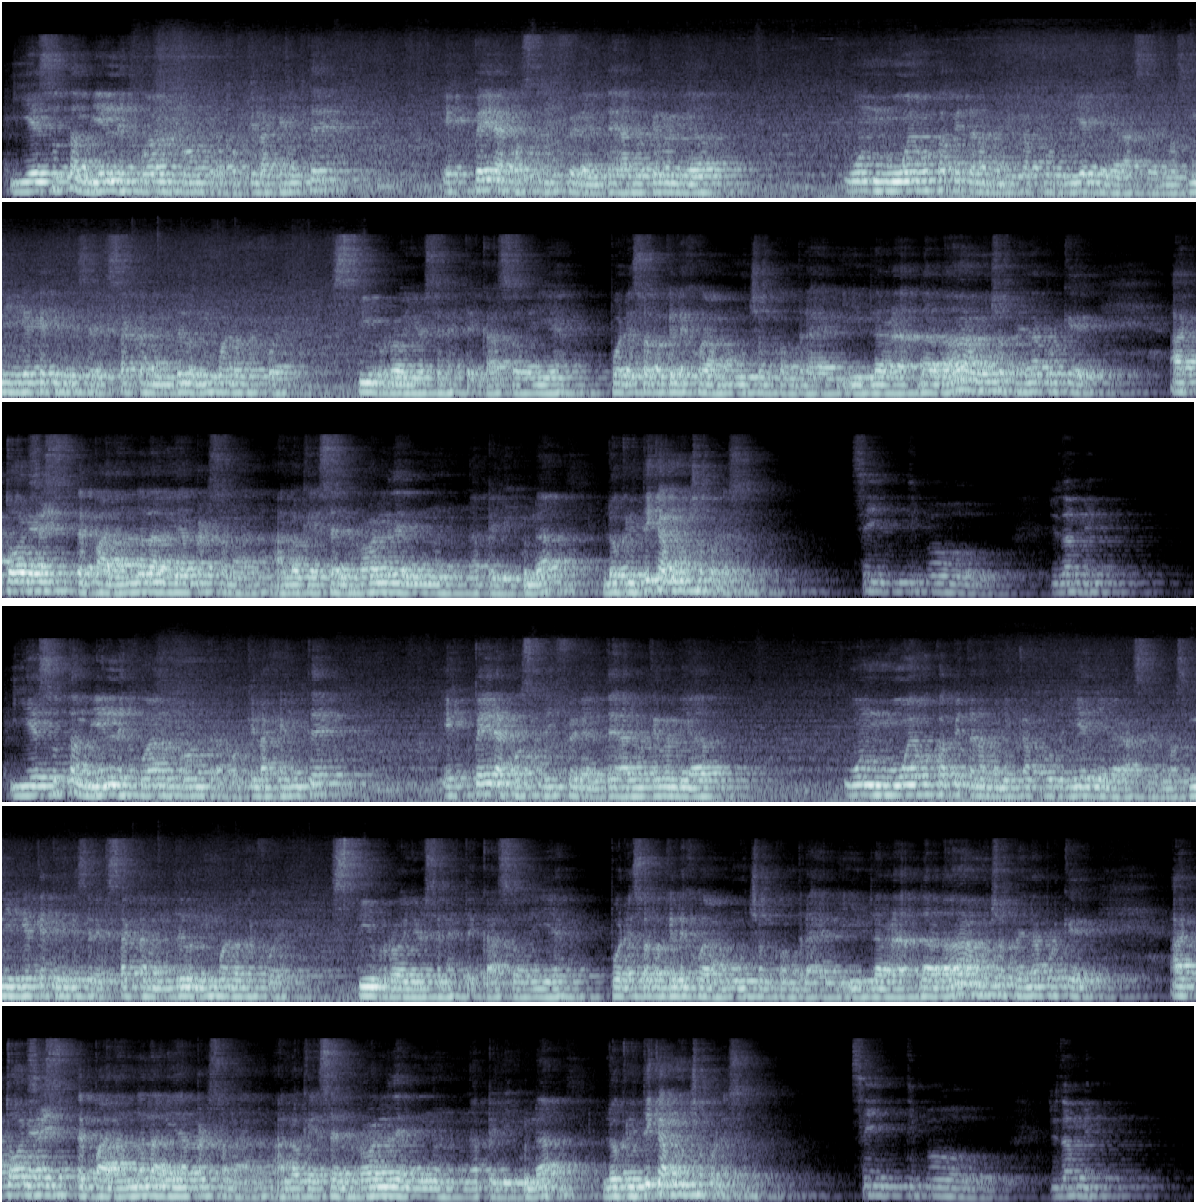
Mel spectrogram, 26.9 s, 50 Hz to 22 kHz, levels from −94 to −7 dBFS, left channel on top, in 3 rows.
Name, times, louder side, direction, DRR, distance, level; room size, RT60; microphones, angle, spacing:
voice 1, 0.1-2.5 3.2-5.4 6.3-11.1 11.4-13.2 13.5-17.1 17.7-22.1 22.4-23.6, equal, 5° left, -5 dB, 1.3 m, -25 dB
sound 1, 0.9-11.7, left 2 dB, 70° left, 1.0 m, -42 dB
voice 2, 24.3-25.3 25.8-26.1, right 1 dB, 35° right, -2 dB, 3.0 m, -39 dB
13.5 x 4.8 x 5.8 m, 1.1 s
head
